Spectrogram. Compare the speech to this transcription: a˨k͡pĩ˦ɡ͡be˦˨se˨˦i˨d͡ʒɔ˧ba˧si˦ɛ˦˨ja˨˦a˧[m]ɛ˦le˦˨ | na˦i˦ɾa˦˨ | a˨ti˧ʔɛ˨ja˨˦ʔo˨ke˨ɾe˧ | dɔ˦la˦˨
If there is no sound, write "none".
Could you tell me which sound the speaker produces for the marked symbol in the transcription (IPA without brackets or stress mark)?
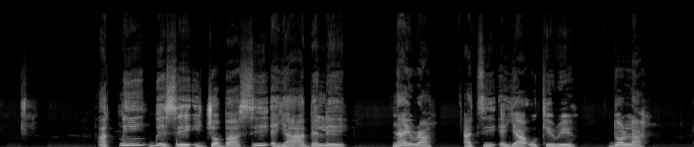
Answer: b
